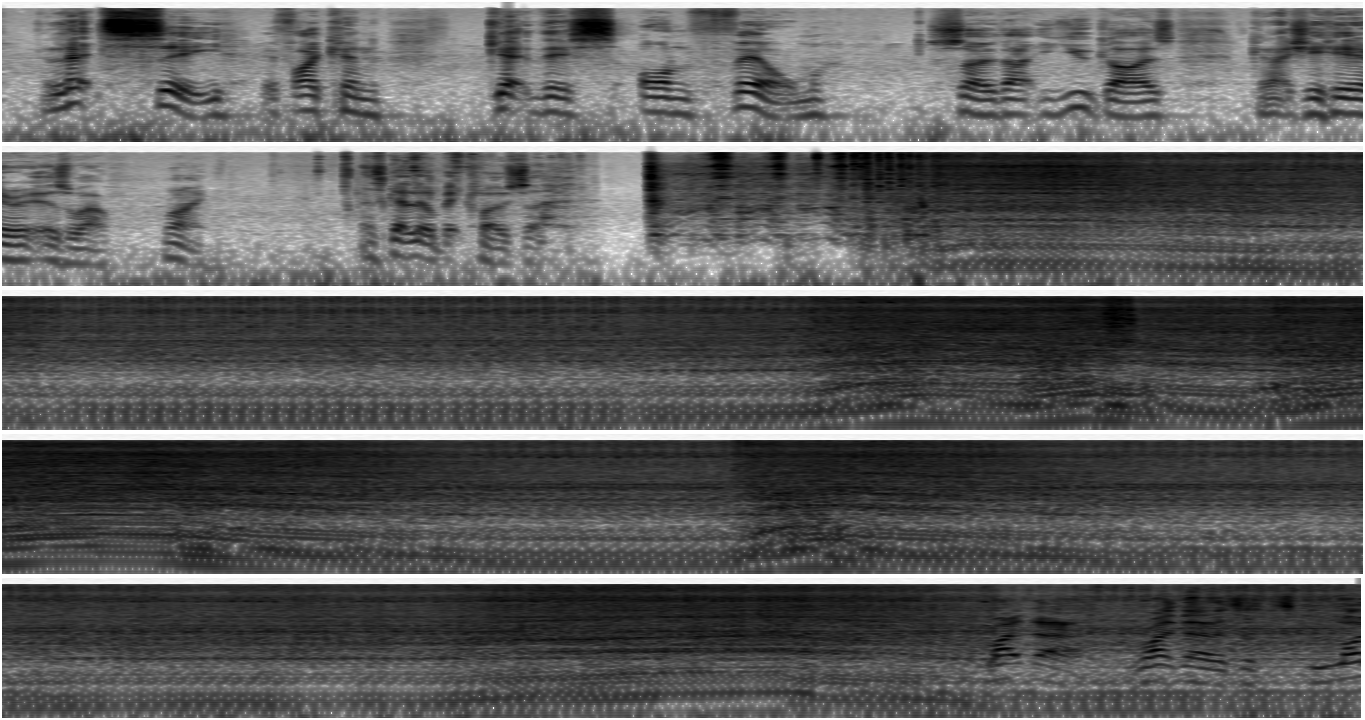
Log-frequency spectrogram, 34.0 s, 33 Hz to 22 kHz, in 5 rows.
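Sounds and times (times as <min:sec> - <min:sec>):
motorcycle engine idling and revving: 0:11.1 - 0:34.0.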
